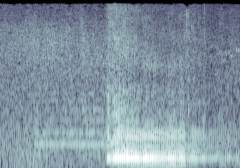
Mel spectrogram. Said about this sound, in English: Diasia flowers use not nectar, but nutritious oils, secreted by glands at the tips of their floral tubes to tempt pollinators. Flower and bee, in this case a perfect fit as the insect dips its toes for oil.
